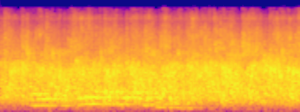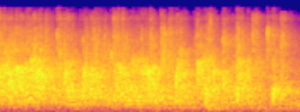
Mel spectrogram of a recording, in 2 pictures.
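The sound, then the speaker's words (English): A crowd applauds steadily for several seconds, a dense wash of loud clapping with faint cheers or voices underneath, tapering slightly toward the end. “Great, and one more round of applause.”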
